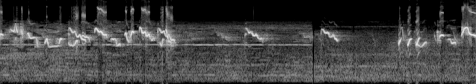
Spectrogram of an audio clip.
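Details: Wild-caught Lombok white-eye (kecial kuning) in breeding excitement, singing actively: rapid bursts of high, sharp chirped and twittered notes, a pause near the middle, then another quick burst, over a faint steady high tone.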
